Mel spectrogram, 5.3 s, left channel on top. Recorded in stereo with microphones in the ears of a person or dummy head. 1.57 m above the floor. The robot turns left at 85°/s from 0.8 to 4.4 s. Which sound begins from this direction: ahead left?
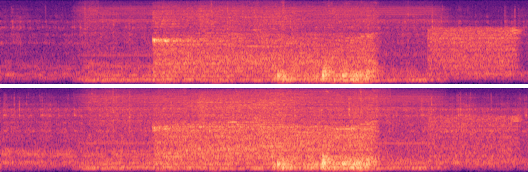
A bird, at 1.5 s.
